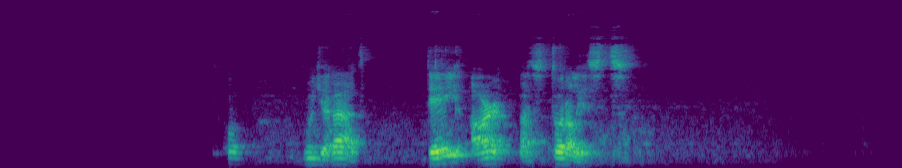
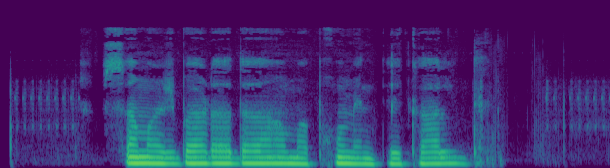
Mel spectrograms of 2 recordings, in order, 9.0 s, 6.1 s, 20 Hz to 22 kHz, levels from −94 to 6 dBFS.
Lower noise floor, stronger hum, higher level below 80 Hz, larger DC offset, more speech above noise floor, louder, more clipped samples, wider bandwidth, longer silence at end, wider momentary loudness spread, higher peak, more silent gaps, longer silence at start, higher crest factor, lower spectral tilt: first, -82 dBFS vs -63 dBFS; neither; second, -86 dBFS vs -68 dBFS; neither; first, 59 dB vs 39 dB; about the same, -23 LUFS vs -24 LUFS; neither; second, 7.4 kHz vs 11.5 kHz; first, 2.75 s vs 1.3 s; first, 19 LU vs 15 LU; first, -6 dBFS vs -10 dBFS; neither; first, 2.3 s vs 1.05 s; first, 22 dB vs 16 dB; second, -3.5 dB/octave vs -8.5 dB/octave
